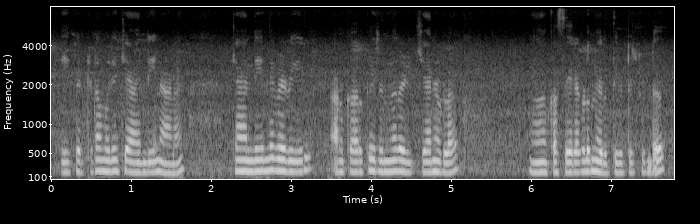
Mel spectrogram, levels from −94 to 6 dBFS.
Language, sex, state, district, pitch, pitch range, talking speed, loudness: Malayalam, female, Kerala, Kollam, 180 Hz, 170-190 Hz, 110 wpm, -17 LUFS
